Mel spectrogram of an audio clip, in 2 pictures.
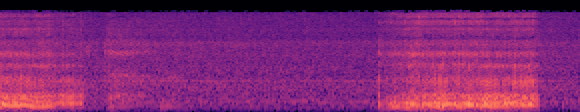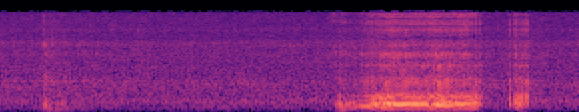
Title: My dog snores....loudly!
